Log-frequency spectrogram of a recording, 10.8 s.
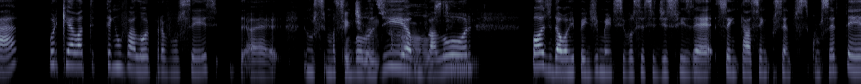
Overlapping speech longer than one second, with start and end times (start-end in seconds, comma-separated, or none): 4.3-5.9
